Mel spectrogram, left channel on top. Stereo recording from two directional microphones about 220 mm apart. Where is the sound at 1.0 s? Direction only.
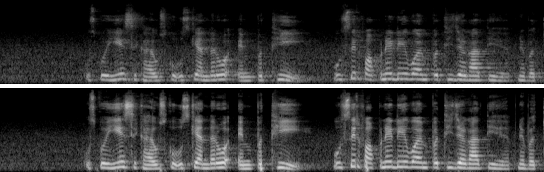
50° right (ahead or behind).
